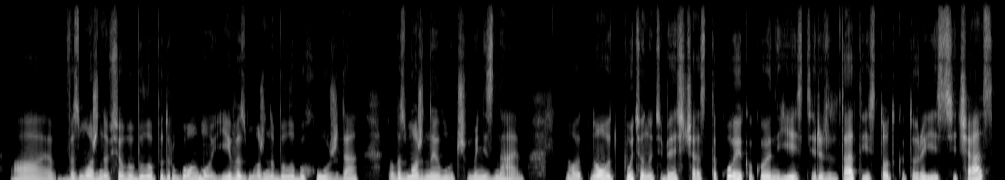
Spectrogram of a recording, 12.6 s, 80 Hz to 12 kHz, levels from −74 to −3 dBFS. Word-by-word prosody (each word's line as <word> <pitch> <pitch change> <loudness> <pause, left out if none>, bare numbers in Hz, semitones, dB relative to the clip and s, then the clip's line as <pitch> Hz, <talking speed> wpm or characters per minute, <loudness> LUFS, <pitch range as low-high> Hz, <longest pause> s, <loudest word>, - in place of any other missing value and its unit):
а, 175 -4 -2
возможно, 210 +4 -1
всё 205 +2 -2
бы 200 0 0
было 205 +1 +2
по-другому 205 - -1
и, 210 +2 -1
возможно, 220 0 -1
было 205 +3 +1
бы 190 0 0
хуже, 185 -4 -2
да, 215 +5 -2 0.4
но, 170 - -5
возможно, 195 +1 +2
и 200 - +3
лучше, 190 -3 -3
мы 180 - -1
не 190 +2 +1
знаем. 175 -2 -2 0.5
Но 180 -7 -1 0.3
вот 220 -6 +3
путь 235 +2 +2
он 220 - +3
у 200 - +1
тебя 185 +2 0
сейчас 180 -1 -3
такой, 210 +8 +3
какой 195 -2 +1
он 185 - 0
есть. 180 -2 0
Результат 185 +6 +2
есть 90 - -4
тот, 200 0 0
который 185 0 -2
есть 190 +1 -1
сейчас. 225 - +1
195 Hz, 170 wpm, -21 LUFS, 180-210 Hz, 0.5 s, и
